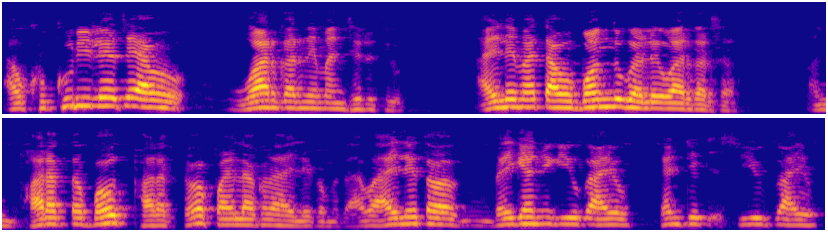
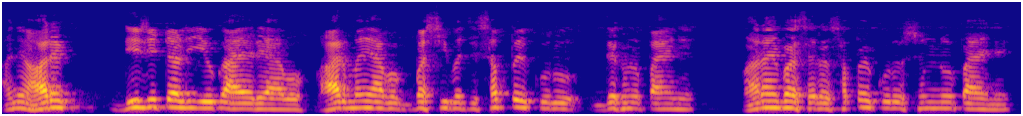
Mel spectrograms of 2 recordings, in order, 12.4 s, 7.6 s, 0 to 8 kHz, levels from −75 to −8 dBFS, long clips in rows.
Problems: background sounds at intervals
